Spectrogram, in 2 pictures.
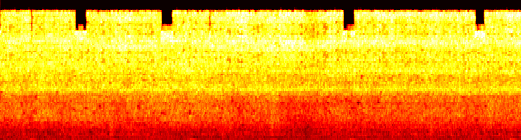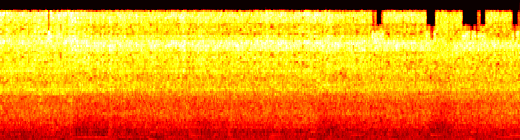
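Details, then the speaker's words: Rotary podiatry drill cleaning back a damaged, discolored, deviated toenail on a woman runner whose nail had come off: steady high-speed grinding hiss. "And what I'm going to do now is just drill and clean everything back. Bear with me, please. Yep, well done. You okay? Yep. Good. More drill, please, Stephanie."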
